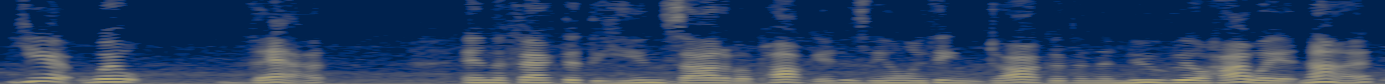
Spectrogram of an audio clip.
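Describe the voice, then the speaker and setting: A woman's voice: on the high side, normal speed, close to an everyday voice, rough recording. An actress playing a brassy, slangy, wisecracking newspaperwoman in a 1940s-style radio drama. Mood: wry, grumbling. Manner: wry, slangy quips. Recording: clear rain and car noise behind. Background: rain and vehicle sounds.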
